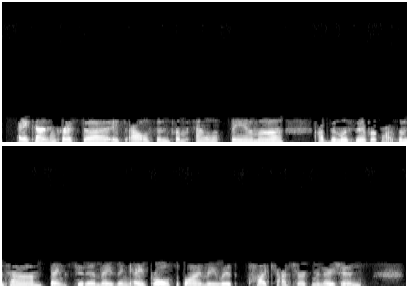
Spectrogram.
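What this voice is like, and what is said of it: Thick Southern US accent, fast. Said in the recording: “she talks too fast and her southern accent is thick”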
